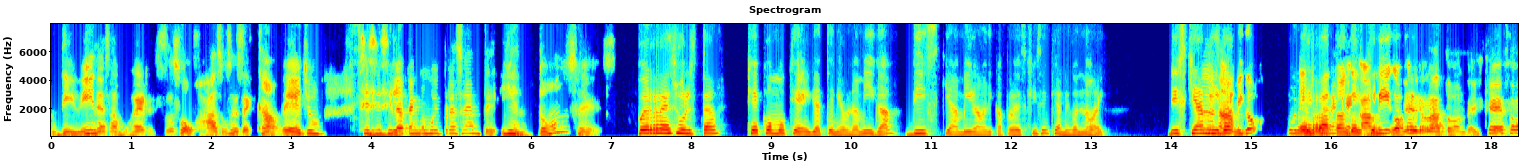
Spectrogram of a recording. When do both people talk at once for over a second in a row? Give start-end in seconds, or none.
15.6-17.1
